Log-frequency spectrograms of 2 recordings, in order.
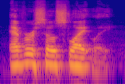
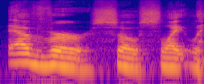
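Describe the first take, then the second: First: It is said plainly, without extra emphasis. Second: It is said with strong, drawn-out emphasis.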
